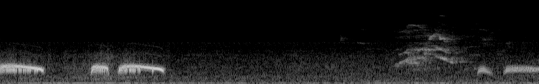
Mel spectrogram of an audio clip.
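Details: Cooing of a spotted dove in the gù (bo) style, used to excite lure birds into singing. A few hollow, even coos open the recording. A pause with a brief rustly noise follows, then the coos resume.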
